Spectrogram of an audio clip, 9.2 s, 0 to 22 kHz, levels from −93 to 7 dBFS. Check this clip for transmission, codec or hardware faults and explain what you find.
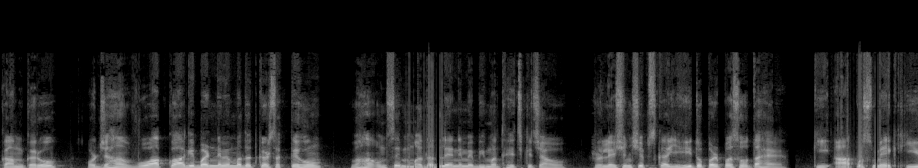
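Three kinds of fault are present in this speech clip: two episodes of processor overload crackle, one lost packet rebuilt from error correction, and one burst of packet loss.

Processor overload crackle occurs from 4.06 to 4.42 s and again from 8.34 to 9.07 s. The spacing of the defects points to audio buffers of roughly 10 ms that the processor repeatedly failed to fill in time. Each missed buffer became a short silent gap with abrupt edges. The first episode has a dozen or more such gaps and the second a few dozen, so both are heard as gritty, tearing crackle over the sound that stops once the load eases. A network burst is different: it produces one continuous concealed stretch, not many tiny hard-edged holes.

The lost packet rebuilt from error correction sits at 7.43 to 7.45 s and spans 20 ms. One packet went missing, and the decoder replaced it with the lower-quality backup copy carried in the following packet, which is Opus in-band forward error correction. 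Nothing drops out. Instead there is a brief patch that sounds rougher and noisier than its surroundings. This continuity is what separates it from the burst loss shortly after, which has no such backup and leaves audio missing.

The burst of packet loss runs from 7.87 to 7.98 s. For about 72 ms the receiver had no data, so it stretched the last decoded sound forward and faded it out. When packets resumed, playback picked up about 80 ms further on, so that portion of the sound is simply gone. The stretching also adds about 9 ms to the timeline. The result is a held, decaying tail followed by a jump, not the rough but complete audio of the error-corrected packet.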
